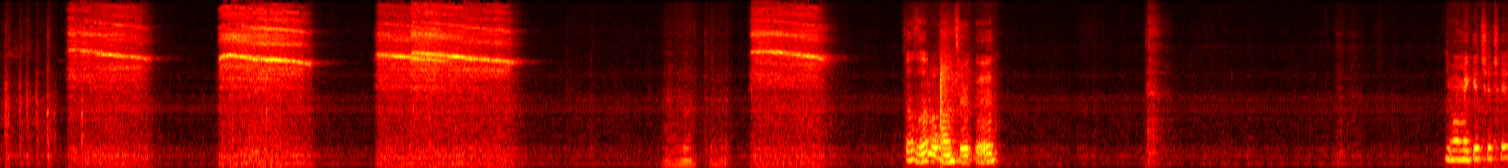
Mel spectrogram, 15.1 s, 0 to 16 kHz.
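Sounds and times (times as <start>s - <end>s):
whistling fireworks: 0.7s - 1.6s, 2.2s - 3.2s, 3.8s - 5.3s.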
